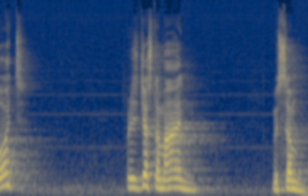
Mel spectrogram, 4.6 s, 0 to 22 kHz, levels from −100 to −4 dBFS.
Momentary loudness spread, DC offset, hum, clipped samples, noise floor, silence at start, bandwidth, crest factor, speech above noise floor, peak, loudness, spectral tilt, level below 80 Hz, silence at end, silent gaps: 16 LU; under 0.1%; none; under 0.1%; -61 dBFS; 0 s; 19.5 kHz; 20 dB; 36 dB; -8 dBFS; -26 LUFS; -4.5 dB/octave; -66 dBFS; 0 s; none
